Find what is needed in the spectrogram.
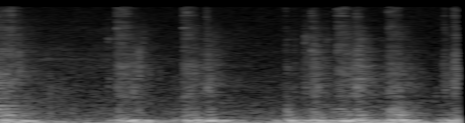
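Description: A few faint, irregular clicks from a computer keyboard and mouse being worked, over a low steady hum.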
